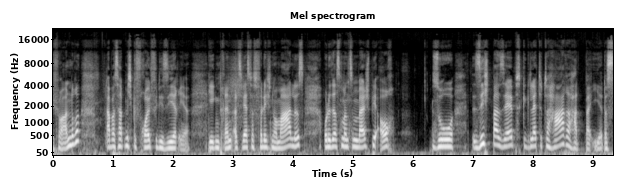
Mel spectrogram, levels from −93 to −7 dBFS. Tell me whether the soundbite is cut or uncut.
cut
